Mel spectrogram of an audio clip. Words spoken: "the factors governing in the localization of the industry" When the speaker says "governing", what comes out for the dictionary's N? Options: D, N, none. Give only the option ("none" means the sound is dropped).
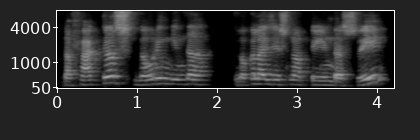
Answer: none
